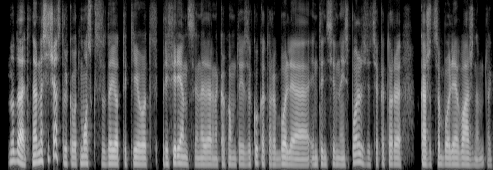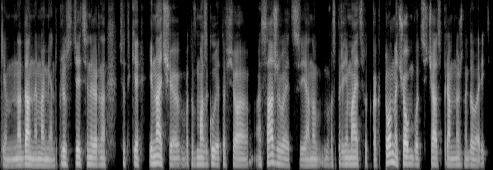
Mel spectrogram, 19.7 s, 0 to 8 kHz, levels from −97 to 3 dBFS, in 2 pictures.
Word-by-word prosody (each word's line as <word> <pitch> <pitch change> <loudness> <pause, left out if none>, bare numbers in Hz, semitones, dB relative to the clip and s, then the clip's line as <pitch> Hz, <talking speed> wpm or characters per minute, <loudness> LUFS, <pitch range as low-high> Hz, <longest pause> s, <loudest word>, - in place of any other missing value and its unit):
Ну 165 +2 0
да, 170 -1 +9
это, - - -6
наверно, 145 +4 +6
сейчас 215 +8 +3
только 125 -1 -3
вот 115 +1 -1
мозг 125 0 0
создаёт 115 +1 +2
такие 115 0 0
вот 115 0 0
преференции, 120 -2 +1
наверно, 110 -1 0
к - - -23
какому-то 110 0 -4
языку, 110 +4 -3
который 110 -3 -3
более 105 -2 +2
интенсивно 110 0 -4
используется, 115 -1 -2
который 115 -1 0 0.4
кажется 115 0 +3
более 115 0 +1
важным 105 -2 0
таким 100 0 -7
на 105 0 +2
данный 105 -2 +4
момент. 95 -2 -3
Плюс 120 -3 -3
дети, 120 -1 -1
наверно, 110 -2 0 0.2
всё-таки - - -4 0.2
иначе 125 -3 +3
вот 115 0 -11
в 110 - -9
мозгу 115 +1 -1
это 110 +1 -5
всё 105 -1 -2 0.2
осаживается, 110 -4 -1
и 100 - -5
оно 100 +1 -3
воспринимается 110 0 -3
вот - - -14
как - - -5
то, 140 +2 +5
на 125 -7 +1
чём 120 +1 +3
вот 110 -1 -4
сейчас 110 -1 -1
прям 105 -1 -2
нужно 105 -1 -7
говорить. 100 -2 -5
110 Hz, 160 wpm, -26 LUFS, 105-120 Hz, 0.4 s, да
